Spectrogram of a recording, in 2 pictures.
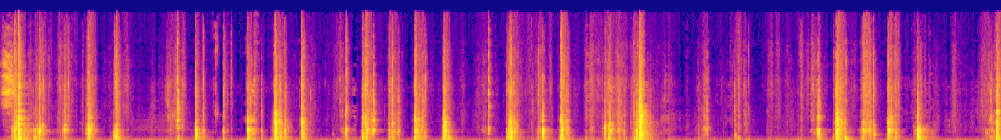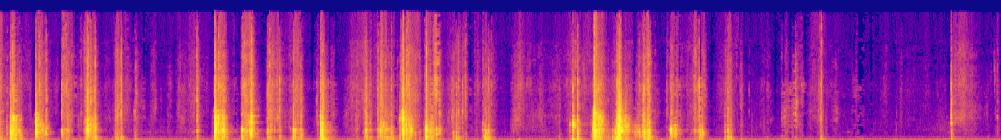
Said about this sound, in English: Quite a few things slipped over here, but we're going to shuffle again.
